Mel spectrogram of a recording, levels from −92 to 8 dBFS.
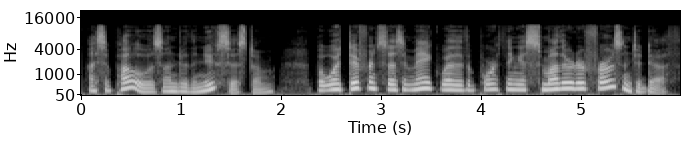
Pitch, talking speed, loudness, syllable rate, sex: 205 Hz, 220 wpm, -18 LUFS, 6.1 syllables/s, female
